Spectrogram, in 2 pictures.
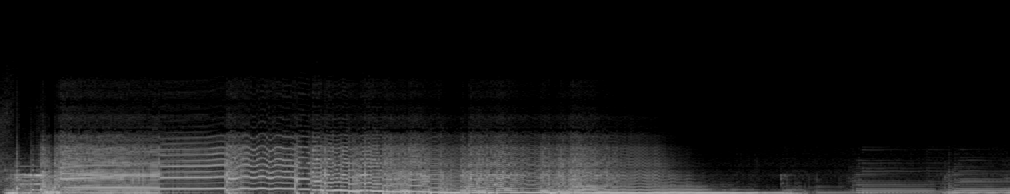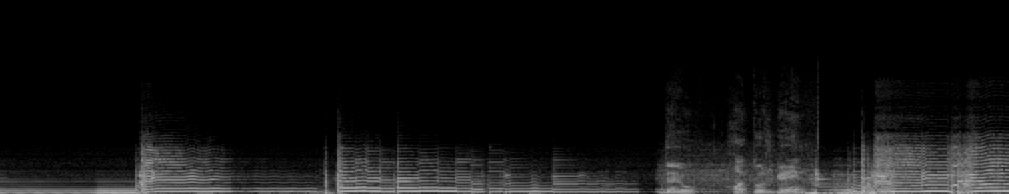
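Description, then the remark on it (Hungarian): An electric guitar plays through a tube amplifier with a clean, rich, high-quality tone: ringing chords, then a long downward-sliding phrase, a brief quieter passage and more bright, sustained notes, loud. “Ugye az, ez egy viszonylag azt egy ilyen csöves erősítő csinálja, ilyen nagyon tiszta, jó minőségű.”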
